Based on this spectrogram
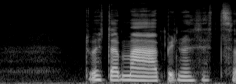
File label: "mab", Welsh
